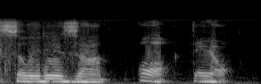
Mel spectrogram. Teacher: in Latin there really isn't a dark O like we have.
